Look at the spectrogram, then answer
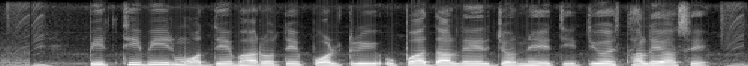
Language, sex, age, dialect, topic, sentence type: Bengali, male, 31-35, Jharkhandi, agriculture, statement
